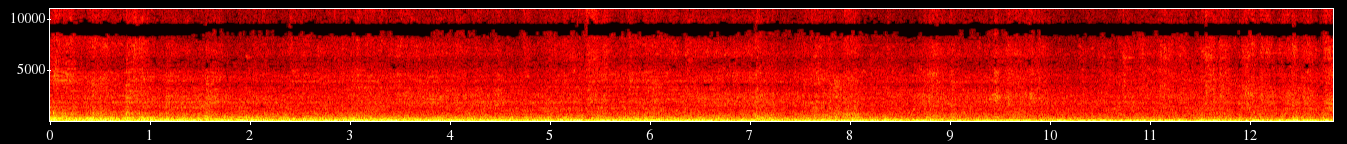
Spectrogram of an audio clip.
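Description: Freight train's boxcars and covered hoppers rolling past, steel wheels running steadily on the rails.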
